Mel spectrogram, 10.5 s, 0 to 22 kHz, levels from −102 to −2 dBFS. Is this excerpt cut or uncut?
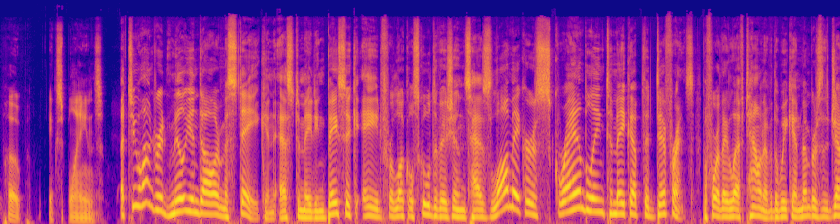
cut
